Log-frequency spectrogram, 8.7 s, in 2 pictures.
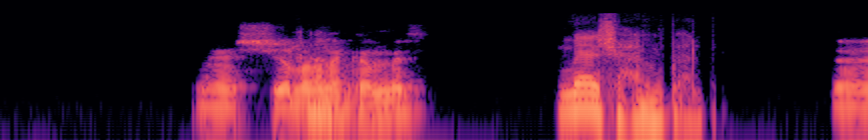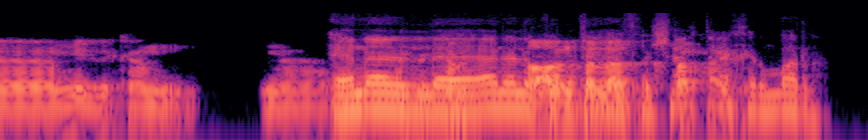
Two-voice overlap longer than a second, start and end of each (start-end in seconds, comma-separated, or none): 6.0-8.2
